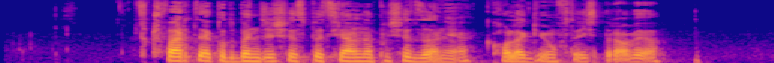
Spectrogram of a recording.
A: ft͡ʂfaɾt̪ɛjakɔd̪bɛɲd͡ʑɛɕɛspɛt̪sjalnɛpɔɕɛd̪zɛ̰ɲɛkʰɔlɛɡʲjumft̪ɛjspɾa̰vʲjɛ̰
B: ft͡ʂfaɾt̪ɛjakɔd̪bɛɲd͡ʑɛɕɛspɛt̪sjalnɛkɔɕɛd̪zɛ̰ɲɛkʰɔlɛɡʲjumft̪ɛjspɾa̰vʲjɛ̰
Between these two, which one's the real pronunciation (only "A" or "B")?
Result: A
